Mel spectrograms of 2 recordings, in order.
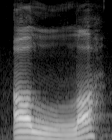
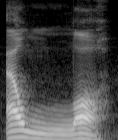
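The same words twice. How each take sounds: First: The opening vowel is heavy, like o. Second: The opening vowel is light, like a. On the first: The speaker calls it wrong. "Kesilapan yang biasa orang buat ialah hamzah jadi tebal" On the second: The speaker calls it right. "Hamzah nipis, lam tebal"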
